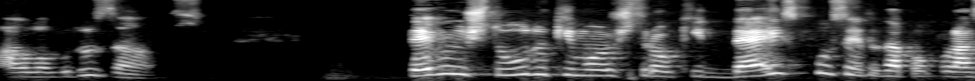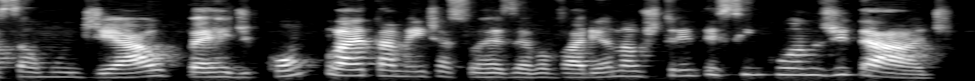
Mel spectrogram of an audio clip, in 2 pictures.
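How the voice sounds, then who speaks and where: A woman with a Brazilian Portuguese accent gives an online lecture over a video call mic. Her voice sits at a middle pitch for a woman. She explains slides step by step, often checking in with her listeners. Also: fairly bright tone. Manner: explanatory, frequent "né?" tags and restarts. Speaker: doctor teaching a fertility class.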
